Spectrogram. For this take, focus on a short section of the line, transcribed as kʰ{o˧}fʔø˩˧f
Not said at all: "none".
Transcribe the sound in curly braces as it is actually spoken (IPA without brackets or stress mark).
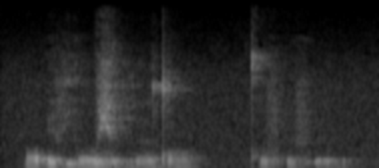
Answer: o˧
